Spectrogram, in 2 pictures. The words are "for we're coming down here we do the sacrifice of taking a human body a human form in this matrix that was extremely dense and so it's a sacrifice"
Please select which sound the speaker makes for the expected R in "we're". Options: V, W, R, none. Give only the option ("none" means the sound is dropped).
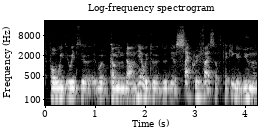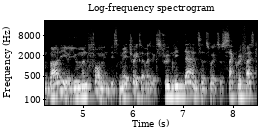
W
